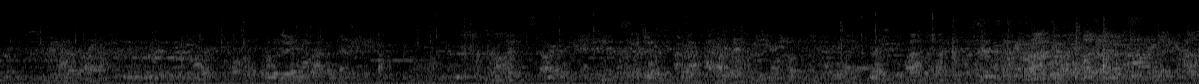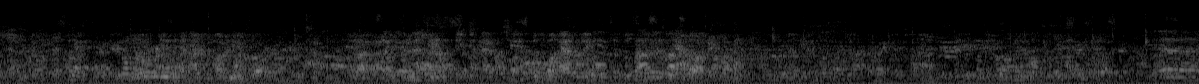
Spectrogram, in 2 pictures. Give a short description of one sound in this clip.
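A crowd chatters and murmurs throughout a busy, echoing hall.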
